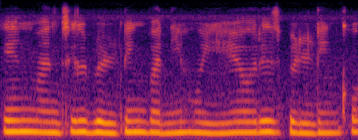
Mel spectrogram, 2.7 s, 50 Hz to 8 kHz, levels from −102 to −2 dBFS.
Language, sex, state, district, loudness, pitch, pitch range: Hindi, female, Bihar, East Champaran, -29 LUFS, 220 Hz, 215-230 Hz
